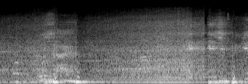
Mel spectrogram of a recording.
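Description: Speech amplified through a PA system, over a steady low hum.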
